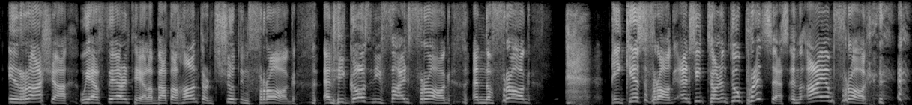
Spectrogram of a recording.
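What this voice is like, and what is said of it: Bad put-on Russian accent. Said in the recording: “This accent of yours is horrid. Horrid.”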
